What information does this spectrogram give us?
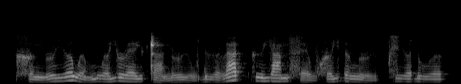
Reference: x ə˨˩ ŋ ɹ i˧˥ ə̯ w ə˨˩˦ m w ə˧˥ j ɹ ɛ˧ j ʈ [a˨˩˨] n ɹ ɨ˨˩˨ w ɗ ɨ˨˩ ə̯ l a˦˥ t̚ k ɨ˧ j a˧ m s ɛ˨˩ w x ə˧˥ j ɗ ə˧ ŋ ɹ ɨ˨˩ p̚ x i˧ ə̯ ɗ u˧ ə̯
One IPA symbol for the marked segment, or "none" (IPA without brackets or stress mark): a˨˩˨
